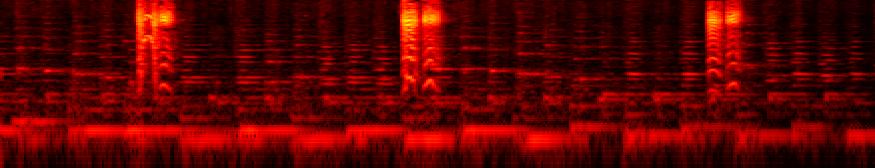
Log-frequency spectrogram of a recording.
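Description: A squeaky plush dog toy squeaked three times, short high squeals about two seconds apart, over background music with a steady bass line.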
